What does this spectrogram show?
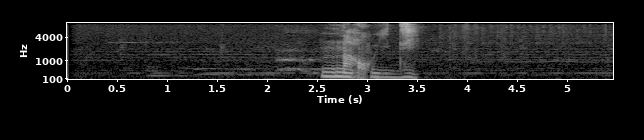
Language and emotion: Russian, angry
